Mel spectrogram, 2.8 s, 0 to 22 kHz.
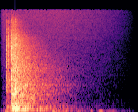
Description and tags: While recording some birds with a Zoom H2, a gate was closed in the courtyard at night.
castle, closing, courtyard, door, falling, forced, gate, hideout, lair, lock, locked, locking, night, opening, slam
